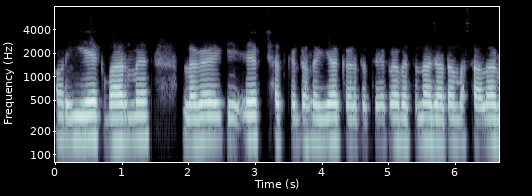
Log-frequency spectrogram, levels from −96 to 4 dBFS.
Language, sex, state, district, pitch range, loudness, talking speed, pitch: Magahi, male, Bihar, Lakhisarai, 145-155 Hz, -17 LUFS, 160 wpm, 150 Hz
